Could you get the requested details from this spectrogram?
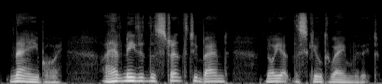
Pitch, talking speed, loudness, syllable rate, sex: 125 Hz, 265 wpm, -19 LUFS, 6.2 syllables/s, male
